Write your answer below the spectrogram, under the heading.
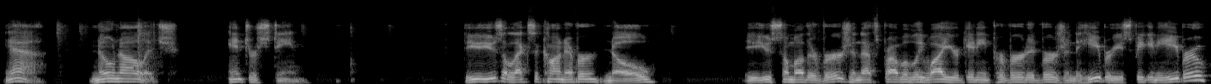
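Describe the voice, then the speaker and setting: Deep-voiced man teaching on a livestream. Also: animated, moderate pace, long pauses, a bit bright. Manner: blunt, challenging, asks and answers his own questions. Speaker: ministry teacher and livestream host. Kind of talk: rambling livestream Bible teaching and chat with commenters. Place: indoors at home by a fireplace.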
